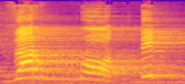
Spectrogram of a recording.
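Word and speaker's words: ذَرَّةٍ: Za pakai zal nggih, lidahnya jangan sampai keluar. Zarro, ronya bertasydid. Zarrotin.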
